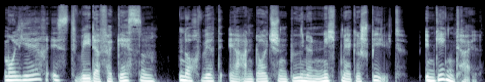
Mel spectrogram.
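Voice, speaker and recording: Scripted docu narrator, gravelly edge, dry close studio sound. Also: mid-range voice, measured pace, dark tone, dry recording.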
